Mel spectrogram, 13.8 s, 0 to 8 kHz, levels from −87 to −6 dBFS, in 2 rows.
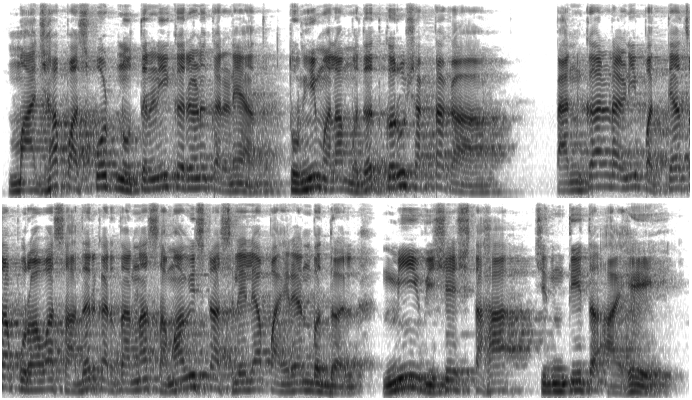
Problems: none marked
